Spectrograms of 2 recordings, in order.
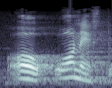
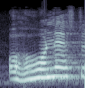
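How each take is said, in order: First: Bare vowel "અ" first, then "ઓનેસ્ટ" without H; silent H. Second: "હોનેસ્ટ" with an audible H at the start; wrongly sounded H. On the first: Teacher correcting the error, "ઓનેસ્ટ" with silent H. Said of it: "silent". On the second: Teacher showing the wrong form, "હોનેસ્ટ" with H sounded. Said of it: "હોનેસ્ટ નથી". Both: Shown as a demonstration.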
